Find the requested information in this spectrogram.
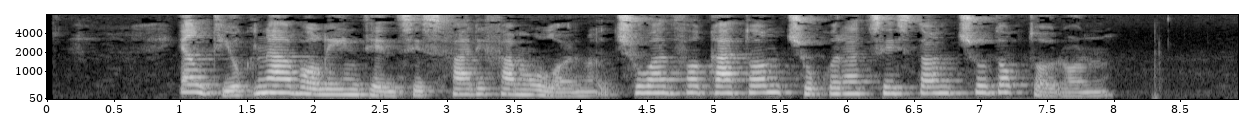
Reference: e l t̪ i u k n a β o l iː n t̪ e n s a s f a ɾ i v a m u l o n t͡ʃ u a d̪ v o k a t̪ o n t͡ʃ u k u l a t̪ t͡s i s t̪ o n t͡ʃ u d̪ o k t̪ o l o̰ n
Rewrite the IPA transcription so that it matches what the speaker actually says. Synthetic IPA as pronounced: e l t̪ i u k n a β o l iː n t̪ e n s i s f a ɾ i f a m u l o n t͡ʃ u a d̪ v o k a t̪ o n t͡ʃ u k u ɾ a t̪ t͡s i s t̪ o n t͡ʃ u d̪ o k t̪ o ɾ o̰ n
